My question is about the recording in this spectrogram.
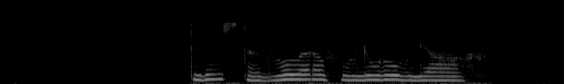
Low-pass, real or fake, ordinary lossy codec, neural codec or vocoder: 7.2 kHz; fake; none; codec, 16 kHz, 4.8 kbps, FACodec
